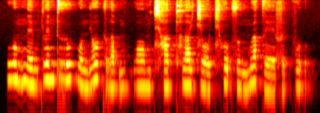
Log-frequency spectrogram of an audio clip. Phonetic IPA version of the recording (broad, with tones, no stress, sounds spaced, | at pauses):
w o˩˦ m n eː˨˩ m k l e˥˩ n t r uː˥˩ t̚ w o˨˩ n j ɤː˥˩ k r a˨˩ p̚ m u˨˩ k̚ w ɔː˧ m t͡ɕʰ a˦˥ t̚ pʰ l a˧ j t͡ɕ oː˩˦ t͡ɕʰ u˦˥ ʔ s u˨˩ n m ɯ˥˩ a̯ t eː˩˦ f e˨˩ k̚ f u˦˥ ʔ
